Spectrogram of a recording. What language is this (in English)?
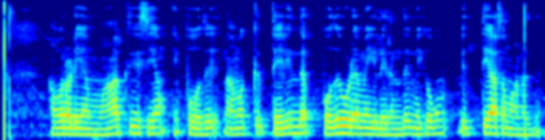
Tamil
